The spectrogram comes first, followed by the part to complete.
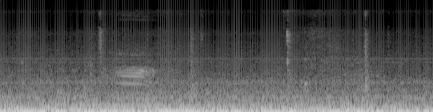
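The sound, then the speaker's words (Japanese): A steady low rumble of a car engine and tyres on the road while driving, heard continuously from inside the car, with faint brief higher clicks and a hint of a voice in the background. “うん今回はですねちょっと前回のリベンジというかまあ車運転ではドライブ中に、えー、ちょっと録音してみようという”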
